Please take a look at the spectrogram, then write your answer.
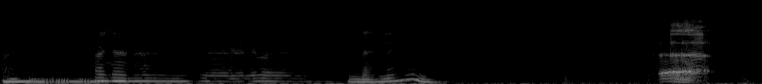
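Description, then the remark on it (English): Several long, drawn-out burps rumble, low and croaky with a rising, strained tail, followed after a quiet pause by one short, sharp burp; a person burping after drinking a drink. “You know when you burp and the taste comes back up and sits at the back of your throat?”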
